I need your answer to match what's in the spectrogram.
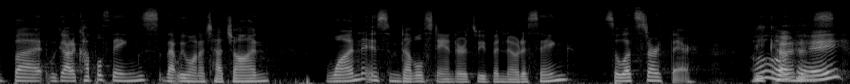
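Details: Adult woman speaking; Normal voice.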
